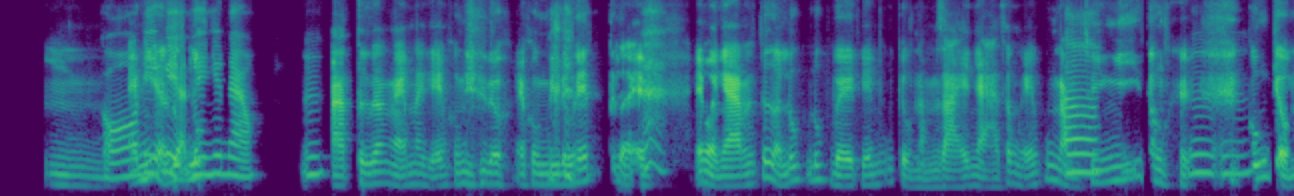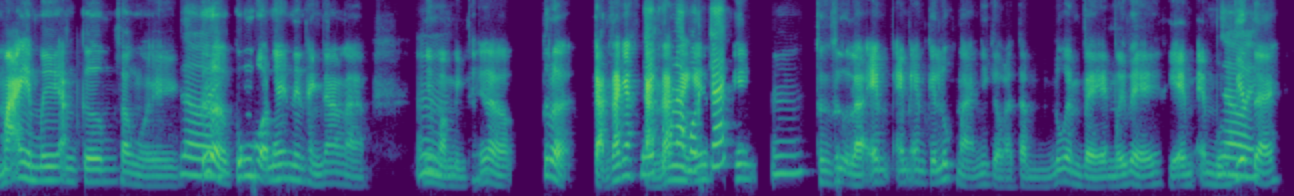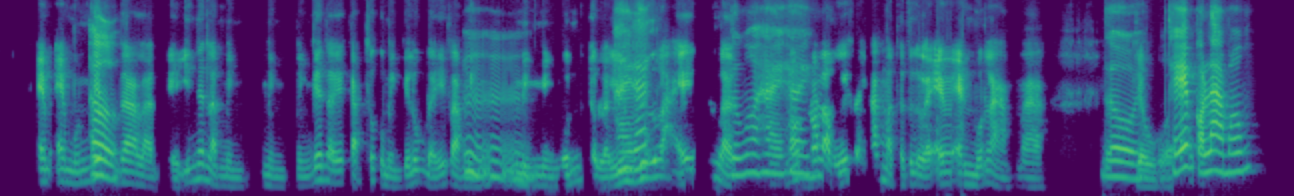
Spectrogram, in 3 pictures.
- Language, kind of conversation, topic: Vietnamese, podcast, Bạn cân bằng việc học và cuộc sống hằng ngày như thế nào?
- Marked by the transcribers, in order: laughing while speaking: "đi đâu"; chuckle; other background noise; laughing while speaking: "rồi"; tapping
